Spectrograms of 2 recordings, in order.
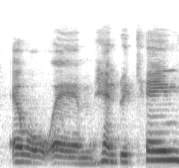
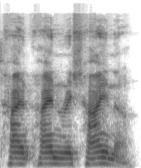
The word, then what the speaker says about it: Heinrich Heine: Henry Kane University. Prof, I don't know if I got the name correct. How do you pronounce it in German language? It's Heinrich Heine.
